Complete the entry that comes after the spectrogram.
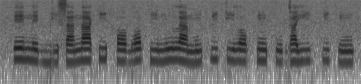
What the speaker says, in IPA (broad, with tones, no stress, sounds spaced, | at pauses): e˦ n e˧ ɡ͡b i˨ s a˨˦ n a˦ k i˦ h ɔ˧ ɡ ɔ˦ k i˧ n u˦ l a˦˨ m ũ˧ k͡p i˦ k i˧ l ɔ˧ k͡p ũ˧ f u˧ ɡ a˦ j i˦ k͡p i˦˨ k͡p ũ˧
